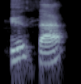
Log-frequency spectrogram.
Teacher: el sa es una D interdental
